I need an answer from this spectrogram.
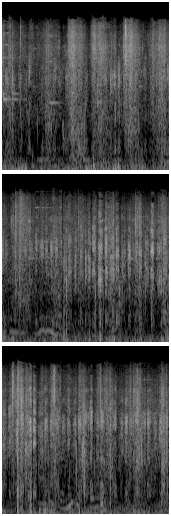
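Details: Corgi hiking a small rural mountain facing the central Japanese Alps on a clear day. Quick, noisy panting breaths repeat throughout, while a person's voice rises briefly around the middle and again near the end.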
